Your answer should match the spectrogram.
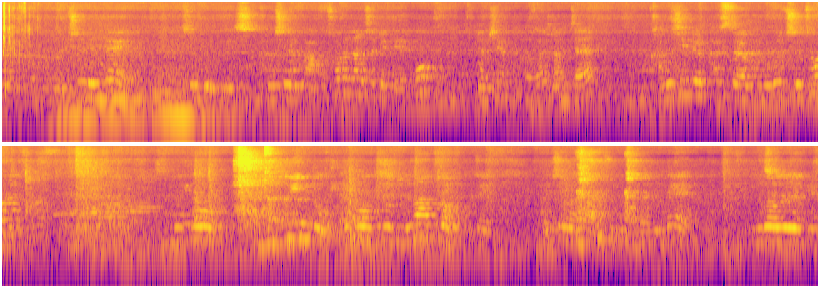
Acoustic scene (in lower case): cafe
